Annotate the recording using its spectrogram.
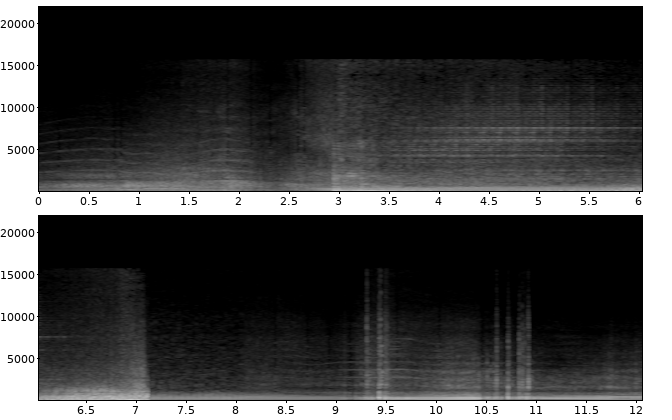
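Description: Classic Toyota Celica rally car's engine revving hard at speed, its pitch rising and falling with the throttle and gear changes. A loud low rumble joins it about three seconds in and cuts off suddenly a few seconds later.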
